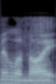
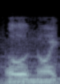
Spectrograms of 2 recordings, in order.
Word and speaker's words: Illinois: even, in America, who don't even pronounce Illinois correctly. Like, they'll say it's Illinois, because it has that IS on this.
